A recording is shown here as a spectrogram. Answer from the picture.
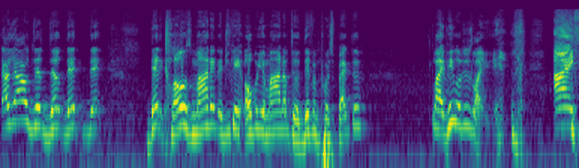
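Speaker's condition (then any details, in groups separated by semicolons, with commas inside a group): No condition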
